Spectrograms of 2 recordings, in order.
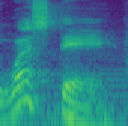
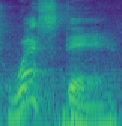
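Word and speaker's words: Husted: I see that it's pronounced H-U-S-T, Weste. Although it's spelled H-U-S-T-E-D, it's Weste.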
